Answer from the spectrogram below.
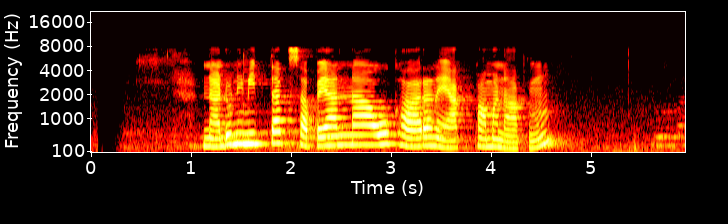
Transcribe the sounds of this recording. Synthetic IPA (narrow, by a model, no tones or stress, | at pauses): naɖunimit̪ːaksapəjanːaːukaːɾənəjak̚pamənaːkŋ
